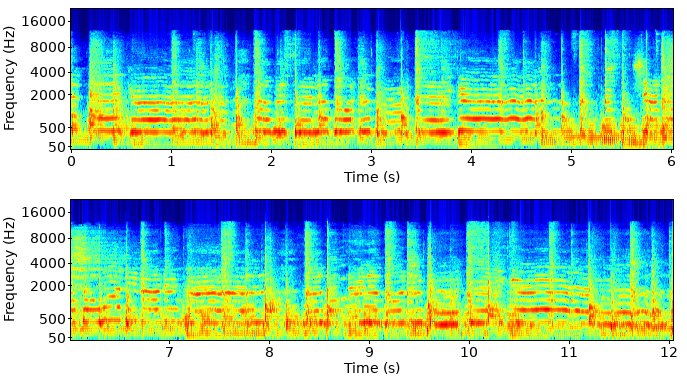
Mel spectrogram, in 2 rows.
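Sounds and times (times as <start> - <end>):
drum kit beat: 0.0 - 12.0
guitar: 0.0 - 12.0
live band music: 0.0 - 12.0.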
